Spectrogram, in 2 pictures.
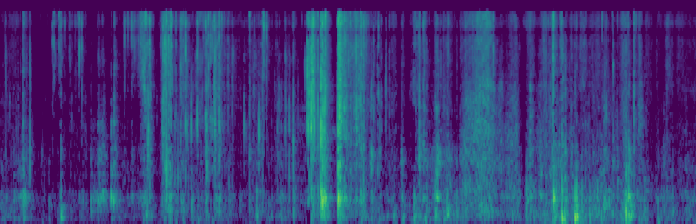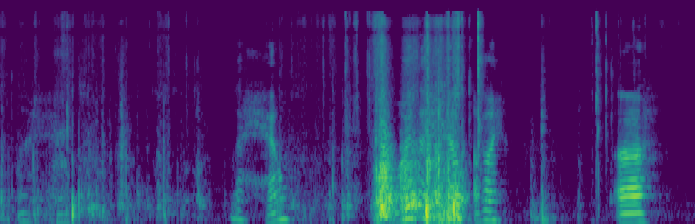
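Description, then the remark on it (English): Packaging crinkles and crackles in irregular bursts as a parcel containing a Hoover pipe for a Dyson is unwrapped, with occasional tearing sounds. A voice is briefly heard near the end. “No idea the hell it is, but yeah, he gave me a parcel. I have no idea what the hell this is.”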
